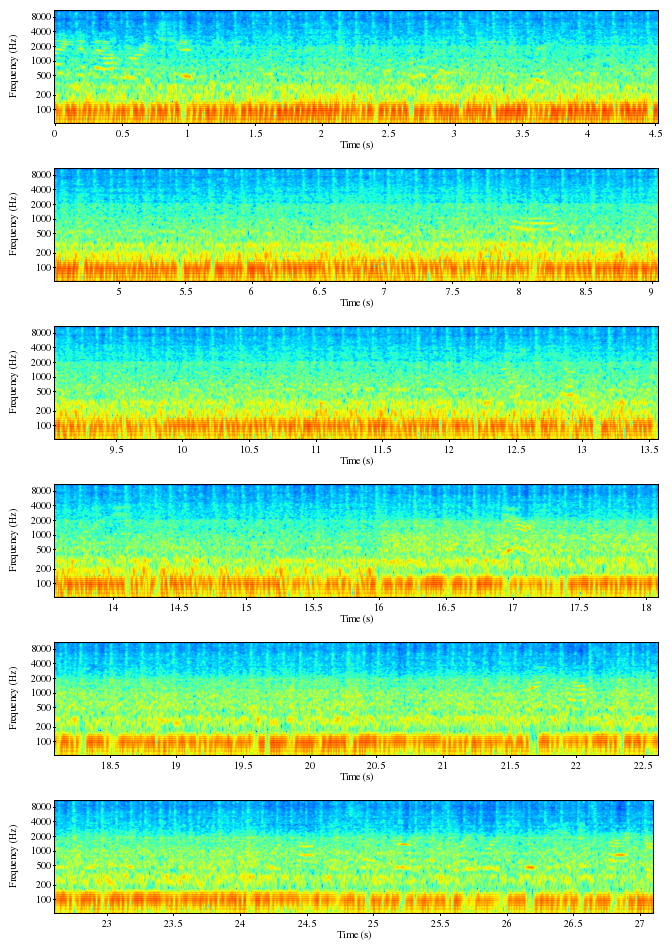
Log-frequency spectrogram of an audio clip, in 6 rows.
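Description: A 1965 Chevrolet Corvair engine idles after its ignition timing has been set, a steady low rumble with a faint vibration running throughout, a slight shift in tone partway through, and a voice talking over it.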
